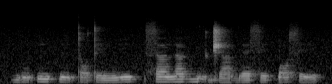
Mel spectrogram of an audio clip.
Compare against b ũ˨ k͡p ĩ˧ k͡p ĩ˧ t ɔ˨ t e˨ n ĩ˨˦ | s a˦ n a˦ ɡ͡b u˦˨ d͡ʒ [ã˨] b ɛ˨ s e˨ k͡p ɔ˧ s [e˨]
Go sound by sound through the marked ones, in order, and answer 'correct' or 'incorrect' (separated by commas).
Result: incorrect, correct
